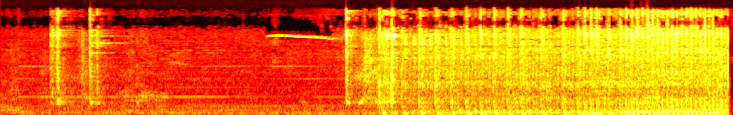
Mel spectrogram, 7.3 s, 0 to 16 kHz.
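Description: A Kama 7 horsepower model 173 engine on a mini power tiller starts up after a few clicks and settles into a loud, close, steady running chug that continues to the end.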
